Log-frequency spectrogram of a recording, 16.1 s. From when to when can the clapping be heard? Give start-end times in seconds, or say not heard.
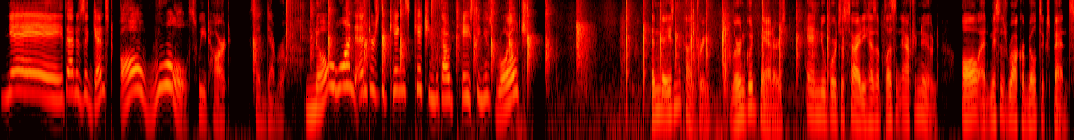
3.8-12.7.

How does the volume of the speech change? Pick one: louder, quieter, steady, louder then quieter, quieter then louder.
steady.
